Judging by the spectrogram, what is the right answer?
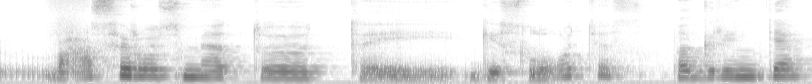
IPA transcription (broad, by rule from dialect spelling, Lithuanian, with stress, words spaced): ˈʋɑːsɐroːs mʲɛˈtʊ tɐɪ ɡʲiːsˈlˠoːtʲɪs pɐɡrʲɪnʲˈdʲɛ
